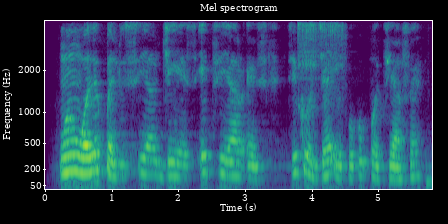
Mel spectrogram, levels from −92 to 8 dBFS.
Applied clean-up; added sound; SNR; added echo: none; Coin (dropping); 20 dB; reverberation time 0.3 s.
